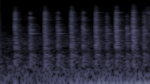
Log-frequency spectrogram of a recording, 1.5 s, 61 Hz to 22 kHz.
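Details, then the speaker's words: 2006 Subaru STI front brake, wheel off, being checked with a pry bar for a click when braking and over bumps: quick sharp metal clicks about seven a second; owner suspects pad and caliper movement. "the caliper again i think that's the noise i might be hearing this subtle clicking dude i don't even know if these calipers make that noise"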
